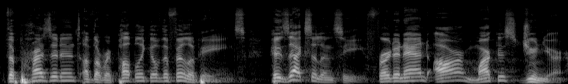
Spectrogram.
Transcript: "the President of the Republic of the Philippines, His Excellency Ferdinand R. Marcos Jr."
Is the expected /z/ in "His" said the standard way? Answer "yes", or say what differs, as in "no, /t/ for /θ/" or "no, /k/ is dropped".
yes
